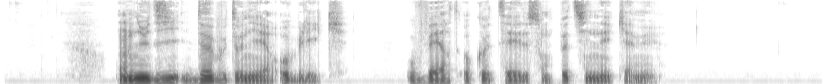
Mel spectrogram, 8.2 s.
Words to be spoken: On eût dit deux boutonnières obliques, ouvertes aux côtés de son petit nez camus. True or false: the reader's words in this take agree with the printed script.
true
